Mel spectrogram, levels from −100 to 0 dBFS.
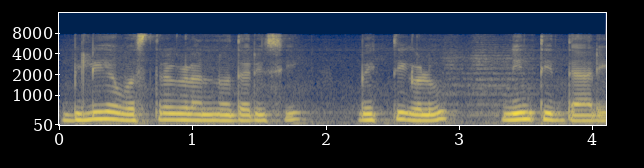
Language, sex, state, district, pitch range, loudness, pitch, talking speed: Kannada, female, Karnataka, Bangalore, 185-210 Hz, -16 LUFS, 195 Hz, 75 wpm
